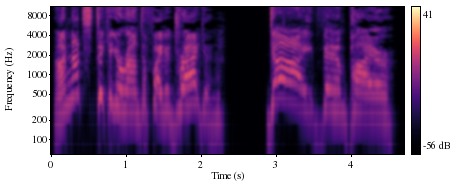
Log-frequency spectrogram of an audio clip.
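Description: An actress playing a steady, firm young woman in a fantasy video game, speaking with measured, earnest delivery. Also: high-pitched, no echo, clean studio sound, heavily acted. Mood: fierce, panicked. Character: even-toned young adult woman of a fantasy world, steady and stern.

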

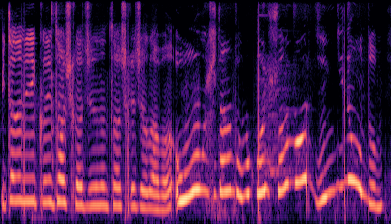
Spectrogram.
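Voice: extremely high pitch, expressive, normal speed. A video game YouTuber giving rambling, exclamatory let's play commentary, often repeating phrases and talking straight to viewers.

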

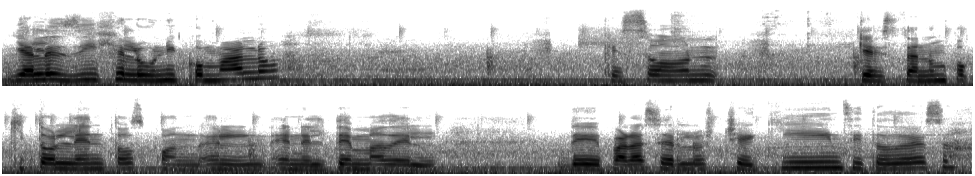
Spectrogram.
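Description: A woman's voice: a little high, steady tone, normal speed, pauses often, noisy background. A woman from Mexico giving a casual, slangy walking tour and chatting informally to her viewers. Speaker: travel vlogger and host. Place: mostly outdoors, walking around an accommodation village.

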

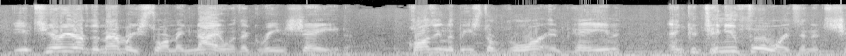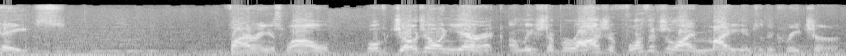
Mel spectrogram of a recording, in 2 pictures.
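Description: A man narrates a fantasy adventure with emphatic drama. His voice sits a little high and moves in animated swings. Faint music plays behind him. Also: brisk. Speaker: narrator reading own story.

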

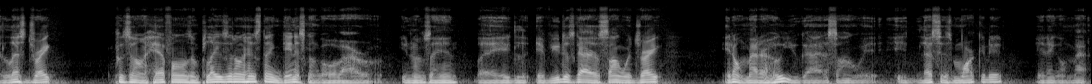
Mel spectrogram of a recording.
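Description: A man's voice: low-pitched, mellow. A man, talking insistently and in slang as a podcast guest, repeating his points. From Dallas, United States. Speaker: guest, music artist. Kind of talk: casual podcast conversation. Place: small podcast studio in a shop. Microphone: close studio microphone on arm.

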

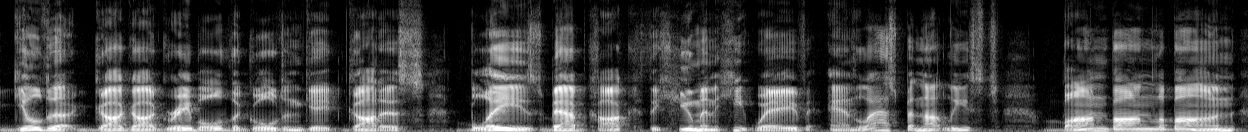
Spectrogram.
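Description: Deep, bright-toned animated film scholar. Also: male voice. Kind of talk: scripted podcast discussion.

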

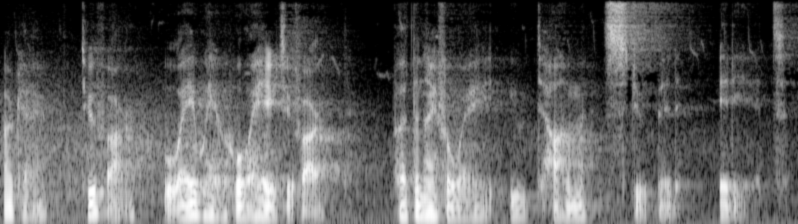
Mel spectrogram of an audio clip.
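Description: A man playing a nervous, lovestruck, obsessive young man in an intimate ASMR roleplay, stammering and muttering to himself in a breathy, husky voice. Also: sits low, steady tone, slow, slight background noise, heavily acted. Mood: self-scolding.

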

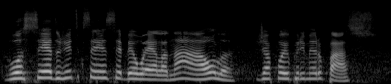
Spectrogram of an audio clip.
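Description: High-voiced Brazilian woman speaking on stage. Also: brisk. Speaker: journalist and speaker. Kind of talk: conversational stage talk with anecdotes. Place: stage at an indoor festival. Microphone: handheld microphone.

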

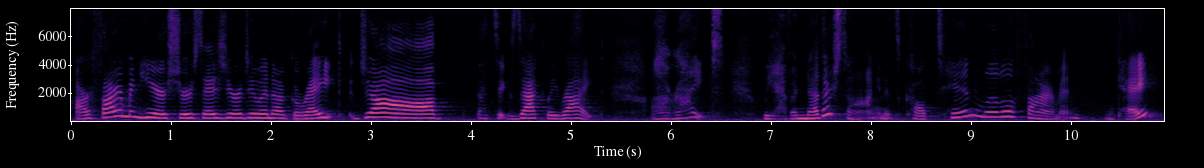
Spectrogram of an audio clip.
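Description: A woman in her thirties speaks as a children's storytime host, encouraging and simple in her phrasing. Her voice sits high and swings widely in pitch at an unhurried pace. It is recorded indoors on a camera. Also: animated, a bit bright, slight background noise. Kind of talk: children's storytime talk, read-aloud. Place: indoor library program room.

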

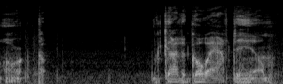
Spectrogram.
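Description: A man's voice: sits low, expressive, moderate pace, noisy background. A man doing in-character gameplay commentary in sardonic, muttered asides. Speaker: gamer playing in character.

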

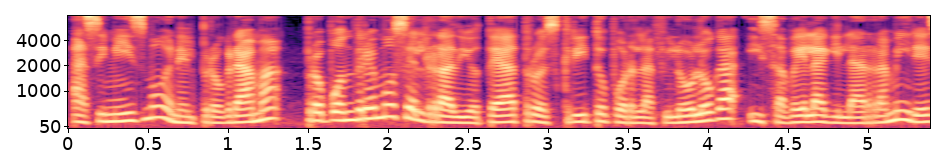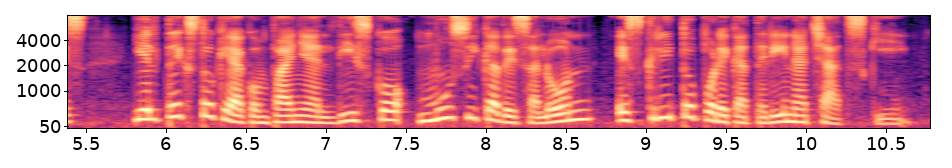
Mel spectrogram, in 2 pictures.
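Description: A woman's voice: on the low side, lively intonation, fairly quick, hardly any pauses, a little mellow, a little hiss or hum. A woman presenting a programme in scripted narration.

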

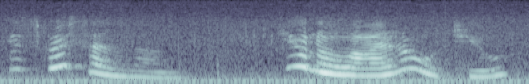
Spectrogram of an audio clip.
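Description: An actress playing a chatty, hopeful young waitress arriving as a bride, talking in a folksy, ungrammatical way, in early 1930s film acting. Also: female voice, high-pitched, huge pitch swings, unhurried, exaggerated voice, poor audio. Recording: hissy early sound film.

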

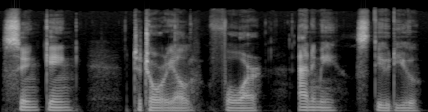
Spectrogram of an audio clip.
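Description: A young man from Sweden with a Swedish accent, hesitantly walking through a software tutorial at his computer, with many ums and restarts. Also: low voice, flat delivery, slow pace, creaky, dry recording, clean studio sound. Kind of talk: screen-recorded software tutorial. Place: home room at a computer.

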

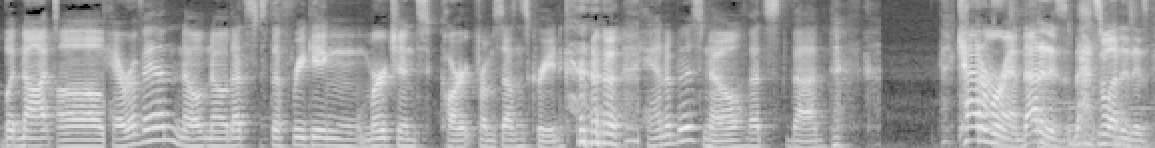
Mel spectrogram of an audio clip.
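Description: A man's voice: a little high, sharp tone. A teenage boy vlogging casually from his bedroom, rambling and correcting himself as he goes. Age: teens. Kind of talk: casual vlog chat. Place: small bedroom with posters.

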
